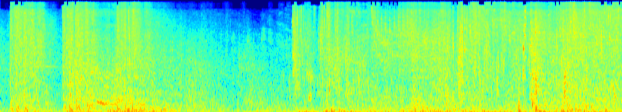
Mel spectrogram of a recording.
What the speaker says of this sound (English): I like the sound of this gun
